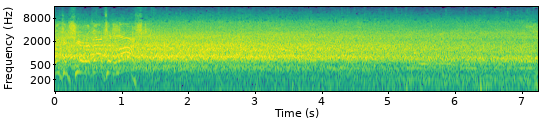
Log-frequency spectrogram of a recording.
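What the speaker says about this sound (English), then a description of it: "the fans have got something to cheer about at last" Football fans roar and cheer after a Newcastle United goal against Manchester United, a loud, continuous stadium crowd swell that holds steady throughout.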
